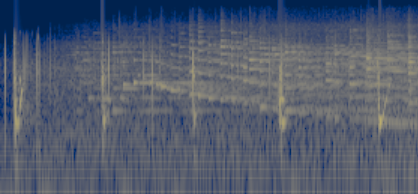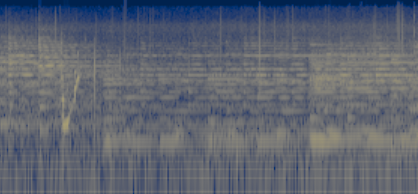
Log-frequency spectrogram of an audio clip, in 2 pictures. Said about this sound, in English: Whenever they had a prisoner with information who would not speak, they would tie him prone on a table and gently drip single droplets of water upon his forehead until he spoke. It never failed.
